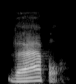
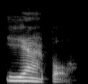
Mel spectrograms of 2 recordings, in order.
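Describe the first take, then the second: First: 'The' is said as a short 'thuh' sound. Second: 'The' is said as 'thee', linked to apple. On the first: "I almost always say the, even when there is a vowel sound" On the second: "it feels more natural to have E before a vowel sound"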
